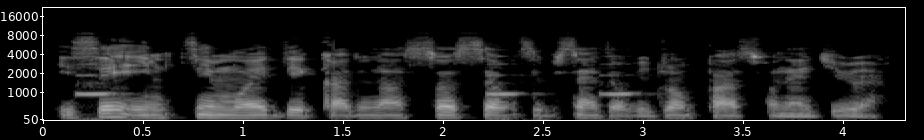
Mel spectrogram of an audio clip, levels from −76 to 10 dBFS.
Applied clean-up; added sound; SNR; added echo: neural mask model RNNoise.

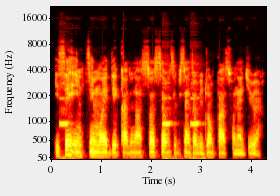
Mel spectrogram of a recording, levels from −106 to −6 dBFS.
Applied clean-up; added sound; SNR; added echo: none; Wind instrument, woodwind instrument; 7 dB; none.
